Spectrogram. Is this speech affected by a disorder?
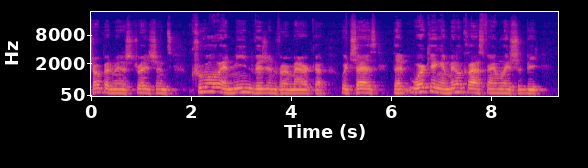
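Yes: ALS.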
